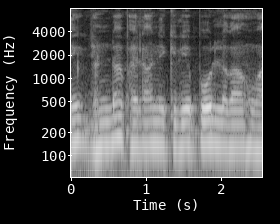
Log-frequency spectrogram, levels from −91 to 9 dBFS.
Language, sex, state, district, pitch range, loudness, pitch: Hindi, male, Chandigarh, Chandigarh, 130-140 Hz, -16 LUFS, 135 Hz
